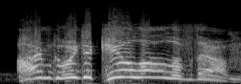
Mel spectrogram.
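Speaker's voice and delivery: very high, rasping, mechanical, berserk yell. A narrator voices a mechanical monstrosity going berserk in a crater: Blade yelling. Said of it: "And it yells out in a familiar voice".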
